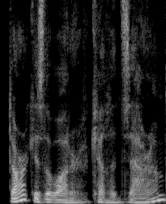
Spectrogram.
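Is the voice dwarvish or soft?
soft. It is said in a quiet, soft voice.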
